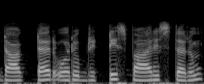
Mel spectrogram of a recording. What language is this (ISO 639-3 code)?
tam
